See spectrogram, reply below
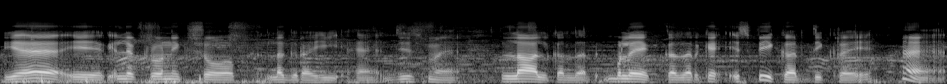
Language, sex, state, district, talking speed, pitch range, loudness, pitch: Hindi, male, Rajasthan, Bikaner, 115 wpm, 105-125 Hz, -18 LUFS, 115 Hz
